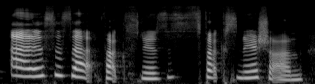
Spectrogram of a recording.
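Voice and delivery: mock commercial pitch; blonde spokeswoman. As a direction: imitate a goofy ad spokeswoman, drawing it out. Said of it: "she was like".

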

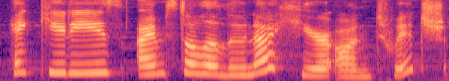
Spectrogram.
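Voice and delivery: normal talking voice

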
